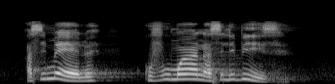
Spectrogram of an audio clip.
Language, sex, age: Xhosa, male, 22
